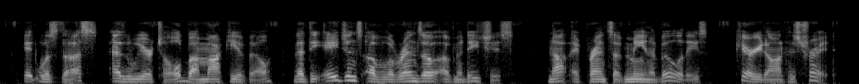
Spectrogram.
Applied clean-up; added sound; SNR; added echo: neural mask model RNNoise.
